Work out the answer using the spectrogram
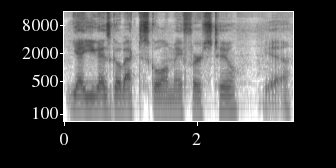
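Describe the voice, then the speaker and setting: A hoarse young man hosting a late-night livestream, chatting loosely with viewers and swearing a lot. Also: medium pitch, level tone, a little slow, dark tone. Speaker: livestream host.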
